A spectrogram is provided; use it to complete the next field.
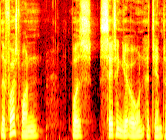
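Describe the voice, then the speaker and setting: In a very clean recording with a silent background, a man with a Danish accent talks in a dark, mellow tone that is somewhat breathy. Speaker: business journalist, podcast host. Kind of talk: interview.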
